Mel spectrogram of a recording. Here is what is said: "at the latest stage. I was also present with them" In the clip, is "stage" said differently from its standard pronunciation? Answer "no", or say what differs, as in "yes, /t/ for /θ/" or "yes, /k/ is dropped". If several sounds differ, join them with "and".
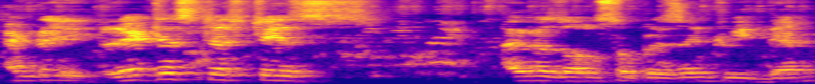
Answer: yes, /z/ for /dʒ/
